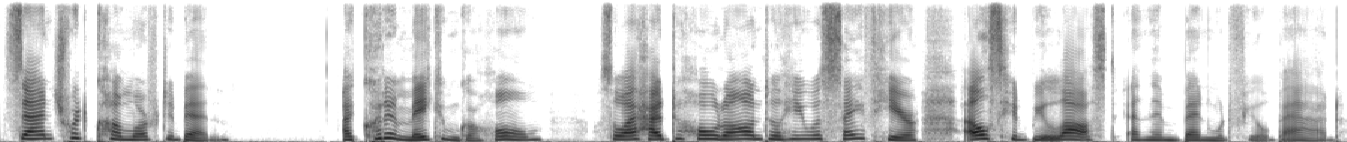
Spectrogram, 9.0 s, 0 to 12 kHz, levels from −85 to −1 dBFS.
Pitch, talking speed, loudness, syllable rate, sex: 255 Hz, 215 wpm, -21 LUFS, 4.8 syllables/s, female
